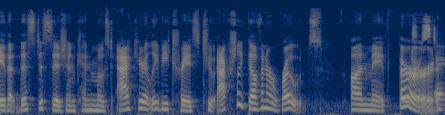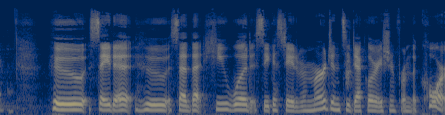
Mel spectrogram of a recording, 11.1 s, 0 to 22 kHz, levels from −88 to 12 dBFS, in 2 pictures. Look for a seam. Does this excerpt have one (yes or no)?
no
